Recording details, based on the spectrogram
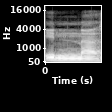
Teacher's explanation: Inna ini adalah ghunnah musyaddadah guna artinya berdengung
